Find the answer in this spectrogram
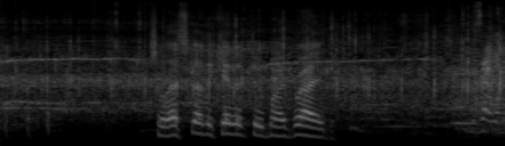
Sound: audience applauding

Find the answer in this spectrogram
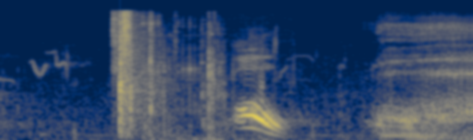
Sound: nail gun fires

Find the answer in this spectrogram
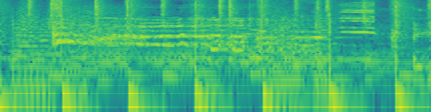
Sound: laughing

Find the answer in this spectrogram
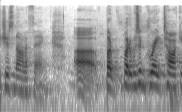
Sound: audience laughing

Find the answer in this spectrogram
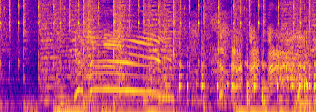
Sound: laughing

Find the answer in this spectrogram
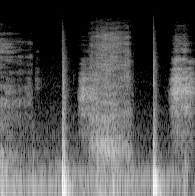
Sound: slow knocking

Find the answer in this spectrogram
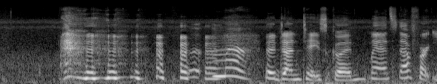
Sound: laughing

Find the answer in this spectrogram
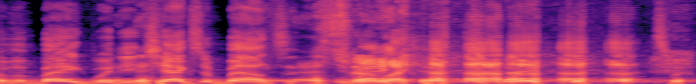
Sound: laughter

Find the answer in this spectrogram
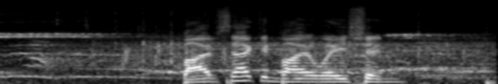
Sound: whistle blowing

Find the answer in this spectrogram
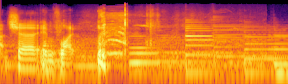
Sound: laugh

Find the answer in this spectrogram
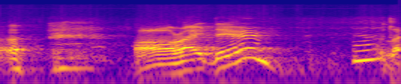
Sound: laughs

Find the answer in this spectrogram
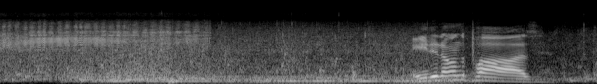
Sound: reel spinning

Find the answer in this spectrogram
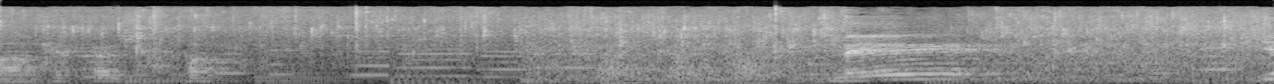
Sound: knock knock knock

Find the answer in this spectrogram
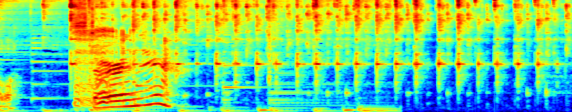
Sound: fork clinking

